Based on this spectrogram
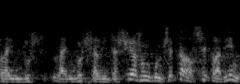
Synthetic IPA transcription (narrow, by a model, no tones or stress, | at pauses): ləind̪usləind̪ust̪ɾijəlid͡zəsjoezuŋkunsep̚t̪əðəlˠsekləβin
